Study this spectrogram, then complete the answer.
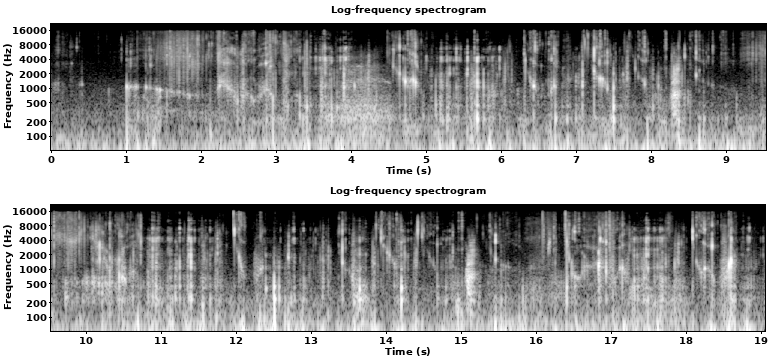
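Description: A woman chews soft cake close to a microphone with moist smacking sounds.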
